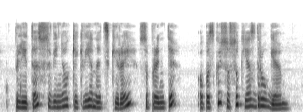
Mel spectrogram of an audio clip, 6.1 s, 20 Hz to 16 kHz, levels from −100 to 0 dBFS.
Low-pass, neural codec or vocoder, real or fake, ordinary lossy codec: 7.2 kHz; none; real; AAC, 64 kbps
